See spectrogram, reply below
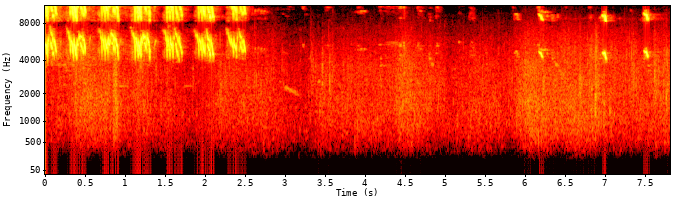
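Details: Spring Bluethroat song at a lakeside: a quick series of about seven sharp, ringing high double notes, then quieter scattered thin notes, with gentle wave noise rolling underneath throughout.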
